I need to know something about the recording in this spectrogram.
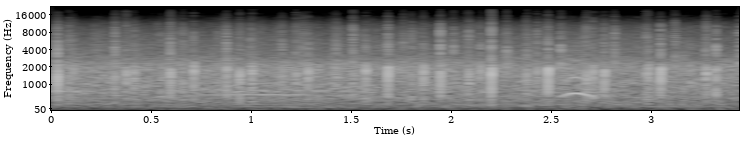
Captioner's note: applause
